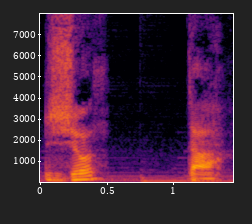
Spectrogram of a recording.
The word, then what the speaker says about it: jota: The J is pronounced like the J plus an A in Portuguese. So Jota, Jota, Jota. Then we have the J, it's called the Jota, Jota.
